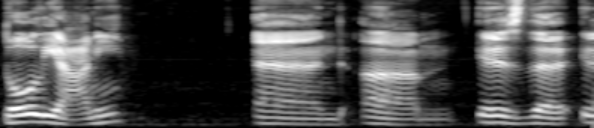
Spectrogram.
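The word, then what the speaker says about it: Dogliani: bottom left um and that the g is soft so when we see this see this on the label it says it looks like dougliani it's it's soft g so it's doliani and doliani is exclusively when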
